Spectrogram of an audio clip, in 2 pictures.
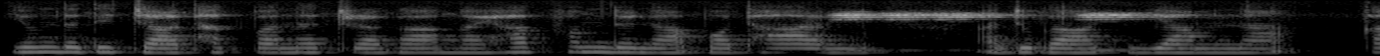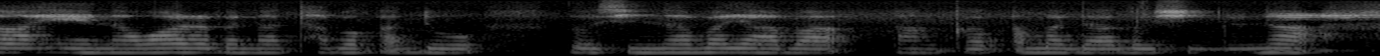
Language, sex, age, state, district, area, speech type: Manipuri, female, 18-30, Manipur, Tengnoupal, rural, spontaneous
